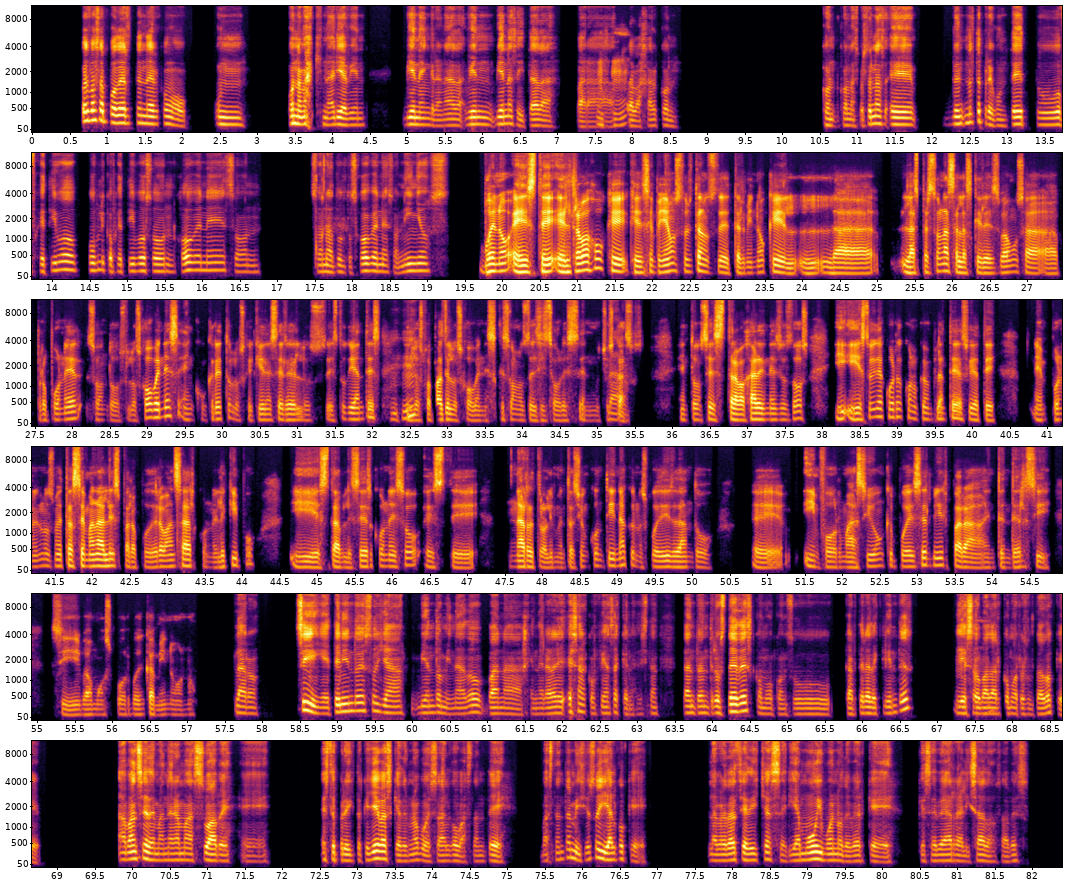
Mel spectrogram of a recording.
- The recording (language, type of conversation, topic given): Spanish, advice, ¿Cómo puedo formar y liderar un equipo pequeño para lanzar mi startup con éxito?
- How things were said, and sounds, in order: laughing while speaking: "una maquinaria"; other background noise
